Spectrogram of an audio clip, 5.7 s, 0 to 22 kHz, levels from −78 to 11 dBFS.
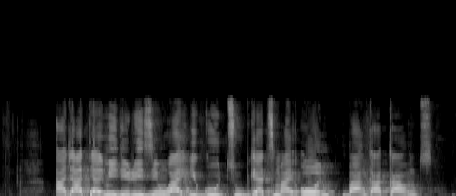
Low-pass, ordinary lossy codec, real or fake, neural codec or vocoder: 10.8 kHz; none; real; none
